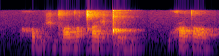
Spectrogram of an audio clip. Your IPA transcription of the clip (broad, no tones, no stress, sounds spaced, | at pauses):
h ʌ b ə ʃ d͡z ɤ dˤ ʌ ǀ a ʃ ǃ ɤ b | x u tˤ a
